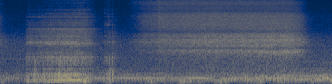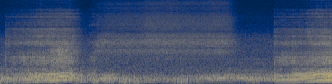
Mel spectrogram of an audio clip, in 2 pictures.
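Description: Loud, rough, rattling snores on long breaths with brief pauses between them; typical snoring.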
